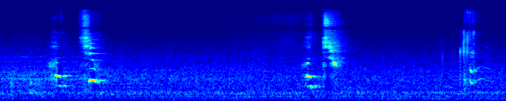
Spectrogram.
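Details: Veda, a pet cat who is otherwise silent and calls only when someone sneezes, answers sneezes indoors with short high meows, two pairs of brief chirpy cries about two seconds apart, with sneezes and a person's voice close by.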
